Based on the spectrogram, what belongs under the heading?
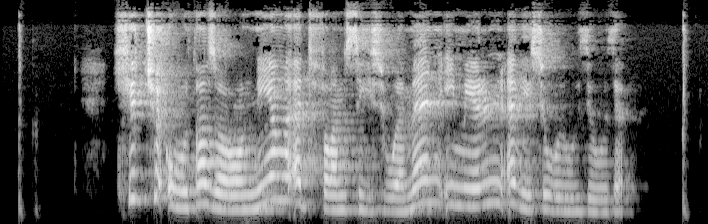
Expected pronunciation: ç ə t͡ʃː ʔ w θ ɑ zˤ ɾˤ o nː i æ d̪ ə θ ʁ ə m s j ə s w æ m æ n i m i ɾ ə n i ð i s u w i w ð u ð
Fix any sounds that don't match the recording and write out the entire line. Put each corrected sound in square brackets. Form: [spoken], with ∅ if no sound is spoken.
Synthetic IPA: ç ə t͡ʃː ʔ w θ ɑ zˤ ɾˤ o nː i æ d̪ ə [f] ʁ ə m s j ə s w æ m æ n i m i ɾ ə n [æ] ð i s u w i w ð u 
